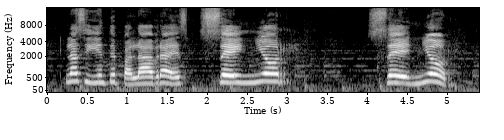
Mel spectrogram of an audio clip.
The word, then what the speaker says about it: señor: siguiente palabra es sr señor el acento recae en la última sílaba si no dijera señor señor si el acento estuviera aquí dijeras señor pero el acento está acá y es señor y es una palabra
